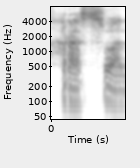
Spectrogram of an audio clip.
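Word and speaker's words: ह्रस्व: Hrisva or hrasva, I mean, how do you, hrisva is how I pronounce. Okay, but it's hrasva the way it is written.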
